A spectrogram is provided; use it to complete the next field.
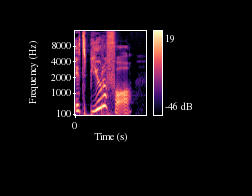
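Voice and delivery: put-on fretful, agitated little-kid tone. Retelling Sadie's reply to a quiet group, imitating her like an agitated child. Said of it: "she says it in a way of like an agitated child".

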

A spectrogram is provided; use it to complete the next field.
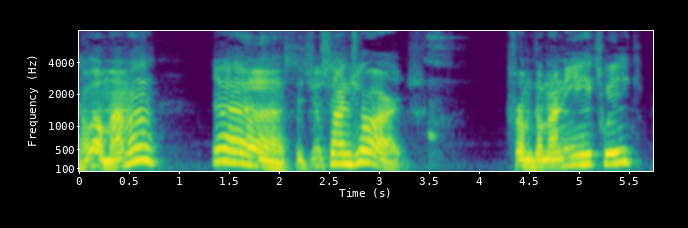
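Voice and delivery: high drawn-out yes. Retelling an act where Georgie Jessel phones his mother: imitating Georgie Jessel. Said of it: "an act where he's talking to his mother".

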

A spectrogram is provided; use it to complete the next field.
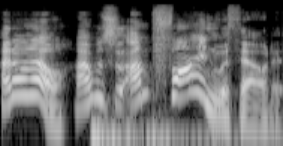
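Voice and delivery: voice rising way up. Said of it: "the pitch of your voice getting higher".

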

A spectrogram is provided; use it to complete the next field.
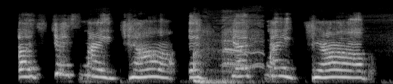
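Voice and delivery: innocent-sounding, blameless act, slow, high, drawn out. Mocking someone who wants to act blameless: imitating Helena. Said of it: "that was an accurate impression".

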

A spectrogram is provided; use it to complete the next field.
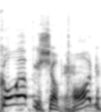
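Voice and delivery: Minnesota-style accent. Trying out a line in a Minnesota accent. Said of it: "that's more Minnesota".

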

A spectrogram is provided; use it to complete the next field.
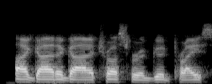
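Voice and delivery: ordinary talk, nothing marked

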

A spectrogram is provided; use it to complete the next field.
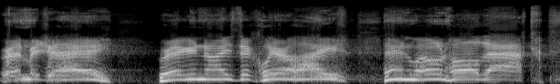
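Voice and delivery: gruff, high, rough hollering shout. Retelling one Rinpoche shouting at another, imitating Chatral Rinpoche's gruff shout. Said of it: "in his gruff Tibetan voice shouting".

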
